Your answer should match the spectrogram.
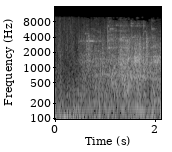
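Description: Fire crackling, growing denser and louder from about half a second in, over a low rumble.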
